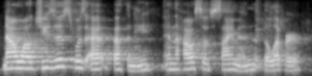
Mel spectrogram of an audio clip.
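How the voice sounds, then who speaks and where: A woman narrating a dramatic scripture reading in a measured, formal manner. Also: mid-range voice. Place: large church during a service. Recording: echoey church, long reverb.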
